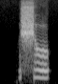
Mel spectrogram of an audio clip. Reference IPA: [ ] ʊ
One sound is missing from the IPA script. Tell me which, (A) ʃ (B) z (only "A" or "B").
A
